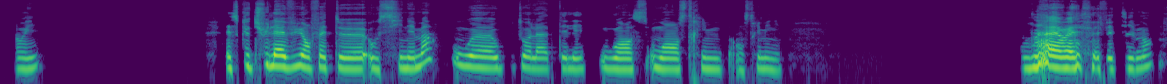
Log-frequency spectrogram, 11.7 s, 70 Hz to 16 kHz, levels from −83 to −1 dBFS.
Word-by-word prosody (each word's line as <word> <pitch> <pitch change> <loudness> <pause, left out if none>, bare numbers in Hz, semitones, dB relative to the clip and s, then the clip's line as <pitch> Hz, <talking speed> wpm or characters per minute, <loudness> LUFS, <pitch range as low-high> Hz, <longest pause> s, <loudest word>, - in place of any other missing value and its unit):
Oui. 190 +3 -5 1.9
Est-ce 200 +1 -3
que 230 - -3
tu 240 +4 -4
l'as 225 -2 +8
vu 225 +3 +2
en 205 - +3
fait, 200 0 -3
heu, 190 -1 +2
au 190 - -1
cinéma 200 - -2 0.2
ou, 225 -2 0
heu, 200 -2 +1
ou - - -1
plutôt 205 +1 -6
à - - -1
la 185 -1 -2
télé 190 0 -6
ou 190 -1 -2
en 180 0 +2
s 180 - -12
ou 195 -2 0
en 185 -1 +1
stream 185 0 -6
en 175 - -13
streaming? 180 0 -7 2.4
Ouais, 210 +1 +7
ouais, 200 +1 +7 0.2
effectivement. 190 +3 -4
195 Hz, 150 wpm, -21 LUFS, 185-210 Hz, 2.4 s, l'as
